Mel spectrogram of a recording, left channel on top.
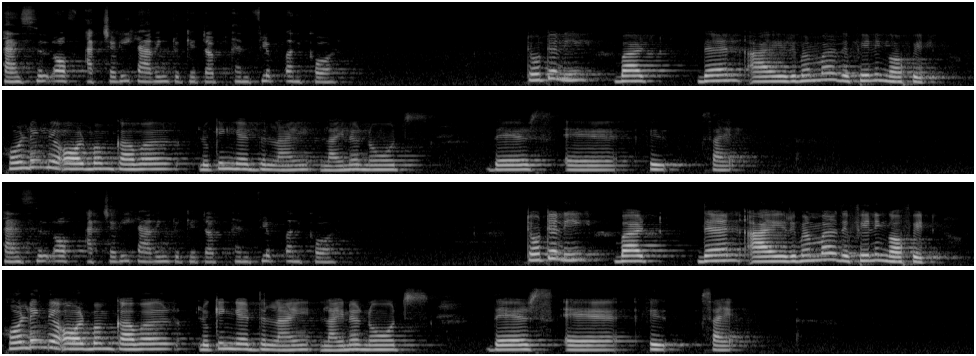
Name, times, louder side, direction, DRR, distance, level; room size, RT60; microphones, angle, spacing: voice 1, 0.0-3.3, left 3 dB, 30° left, 13 dB, 1.2 m, -33 dB
voice 2, 5.3-5.9 6.1-6.5 7.0-9.2 9.8-13.9 14.6-15.9 16.2-16.4 16.8-17.0, right 2 dB, 85° right, 9 dB, 2.0 m, -24 dB
29.5 x 26.0 x 7.4 m, 0.82 s
head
